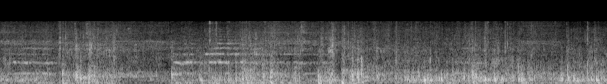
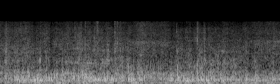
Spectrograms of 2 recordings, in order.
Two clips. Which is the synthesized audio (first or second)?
second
